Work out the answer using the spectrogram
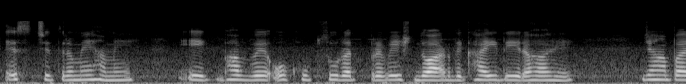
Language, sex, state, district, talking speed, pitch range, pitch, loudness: Hindi, female, Uttarakhand, Uttarkashi, 150 wpm, 195-215 Hz, 205 Hz, -19 LUFS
